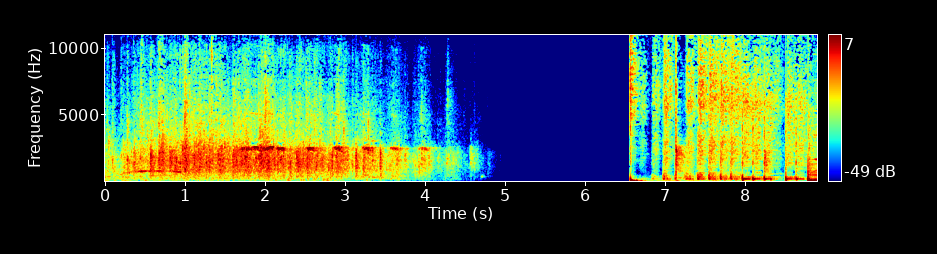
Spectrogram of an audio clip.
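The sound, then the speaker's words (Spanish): A crowd applauds in tribute to a woman with dense, steady clapping for about four seconds, then the applause tapers off into silence before a different, busier sound starts. “de verdad que un aplauso para ella.”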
